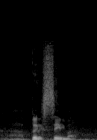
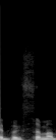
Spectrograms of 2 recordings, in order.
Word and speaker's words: Big Sima: Because a lot of people just say Big Sima, but it is Big Sima.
